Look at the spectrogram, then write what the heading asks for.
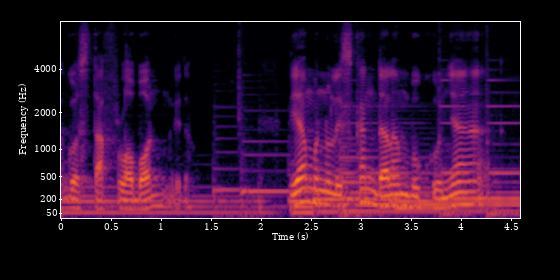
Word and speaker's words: Gustave Le Bon: yang bernama Gustav lobont tulisannya gustave Le bon lebih bacanya Gustav lobont hidup dia menuliskan dalam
